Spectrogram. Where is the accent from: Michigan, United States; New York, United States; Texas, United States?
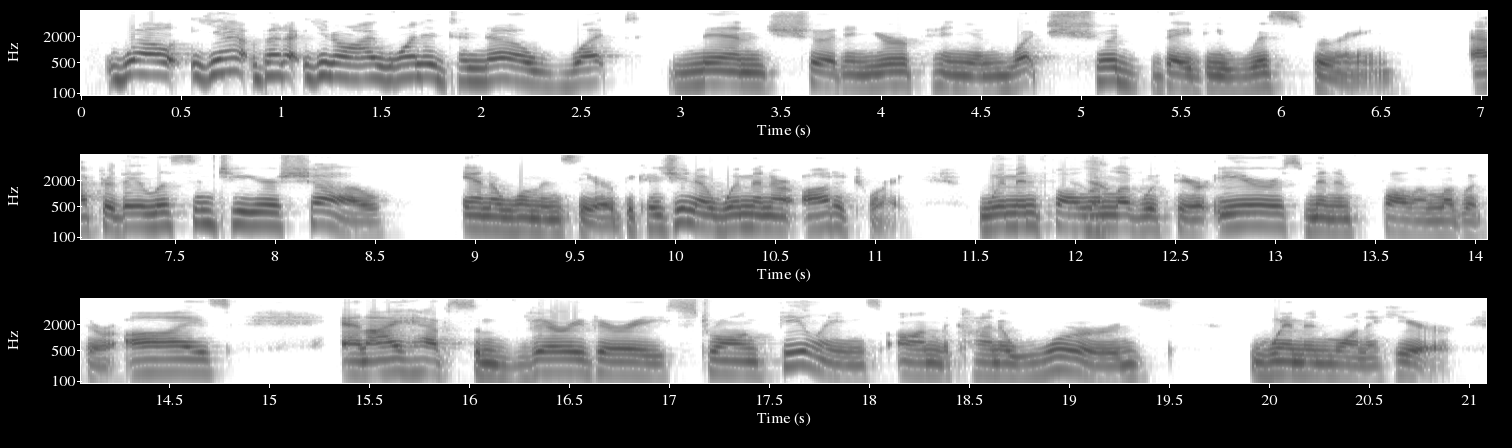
Texas, United States; Dallas; I'm from Big D. Little A double L A S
